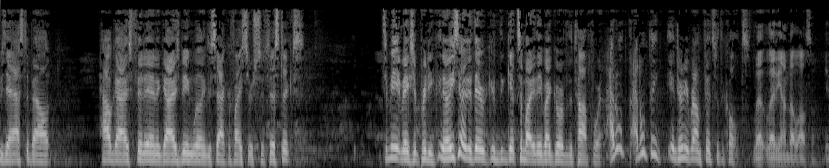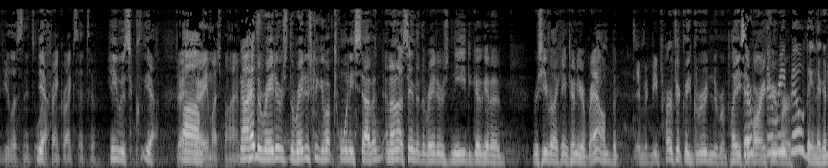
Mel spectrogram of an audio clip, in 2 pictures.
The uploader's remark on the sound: live from the floor at the 2019 NFL Combine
